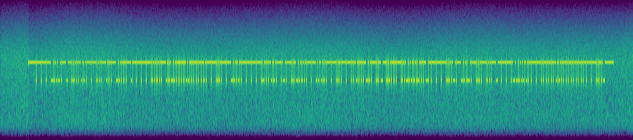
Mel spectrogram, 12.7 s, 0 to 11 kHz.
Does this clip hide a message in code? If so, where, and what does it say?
Yes: RTTY (75 baud, 850 Hz shift) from 0.6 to 12.3 s, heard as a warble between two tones, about 1950 Hz centre, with radio static. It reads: MD8FP QVFFR QQL7D WZ8AY FLRY0 BMSQF IZ9DA EDFMA LG8YA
